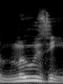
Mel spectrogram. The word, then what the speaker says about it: Muzzy: Mortals a game like Muzzy uh which is apparently pronounced muzy which I hate with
